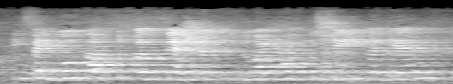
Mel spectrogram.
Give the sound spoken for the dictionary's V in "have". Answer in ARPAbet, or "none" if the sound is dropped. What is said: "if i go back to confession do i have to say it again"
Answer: B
